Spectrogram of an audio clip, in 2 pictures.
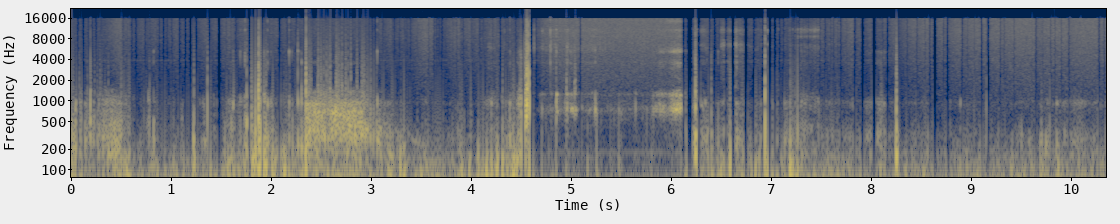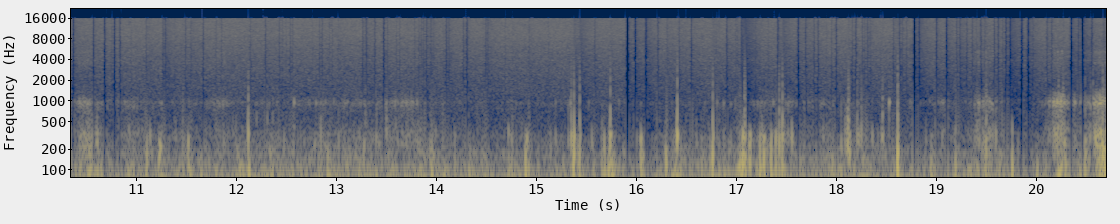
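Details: Stethoscope on own stomach after cola and Mentos, feeling full and having burped: many loud, noisy active bowel sounds.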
